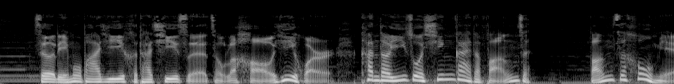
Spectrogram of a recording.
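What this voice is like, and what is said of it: Usual voice. Nothing is said of it.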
